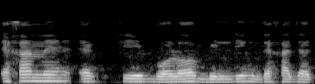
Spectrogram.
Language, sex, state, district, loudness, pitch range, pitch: Bengali, male, Assam, Hailakandi, -16 LUFS, 125-140 Hz, 135 Hz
